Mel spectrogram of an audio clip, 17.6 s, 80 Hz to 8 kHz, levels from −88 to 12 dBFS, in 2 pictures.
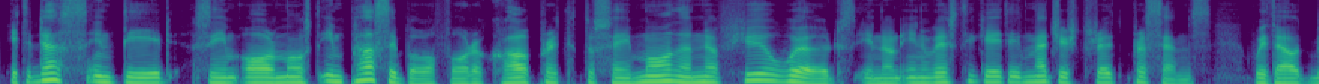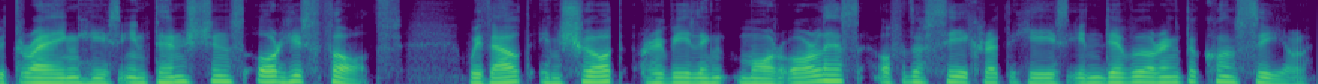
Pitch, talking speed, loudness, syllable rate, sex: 130 Hz, 145 wpm, -20 LUFS, 4.3 syllables/s, male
